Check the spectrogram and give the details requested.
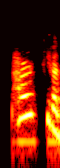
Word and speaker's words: party: 근데 여기서 R이 파르트가 되는 게 아니라 R이 A의 받침처럼 발음이 가서 party가 되는 거예요.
